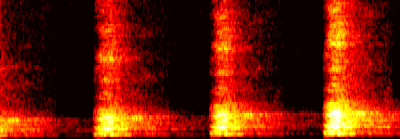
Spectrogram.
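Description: A recorded dog-bark sample played back through GarageBand's Sampler on an iPad, triggered note by note from the on-screen keyboard. Short pitched barks come about two a second, each starting sharply and dying away, and they climb in pitch from note to note.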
